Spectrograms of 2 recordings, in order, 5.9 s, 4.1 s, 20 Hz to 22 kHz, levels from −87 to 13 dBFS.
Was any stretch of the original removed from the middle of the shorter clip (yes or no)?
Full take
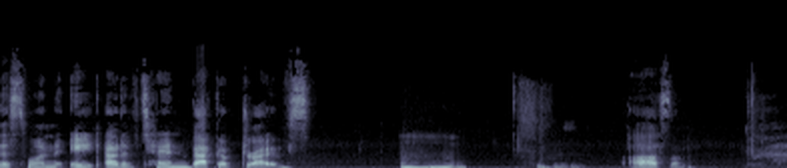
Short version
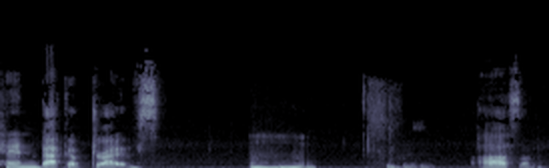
no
